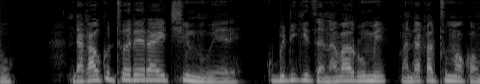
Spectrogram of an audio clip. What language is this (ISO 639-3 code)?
sna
